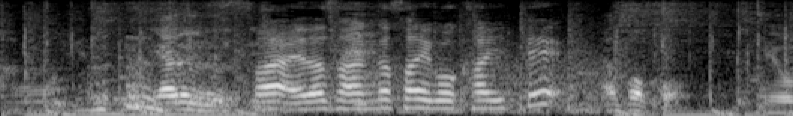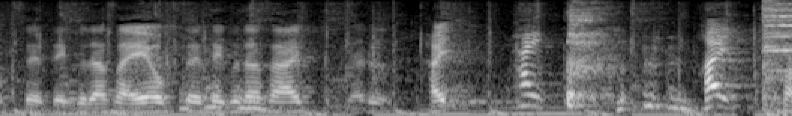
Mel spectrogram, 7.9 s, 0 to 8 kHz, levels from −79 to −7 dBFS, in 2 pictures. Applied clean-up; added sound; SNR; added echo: none; none; none; none.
